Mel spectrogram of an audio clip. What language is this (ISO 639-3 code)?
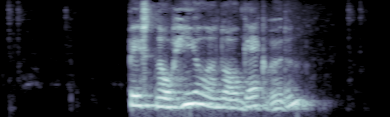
fry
